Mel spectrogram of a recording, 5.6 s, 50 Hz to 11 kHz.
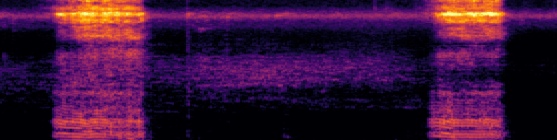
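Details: Basset hound snoring: two loud, rough, vibrating snores about four seconds apart with quiet breathing between, roughly 15 breaths a minute.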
